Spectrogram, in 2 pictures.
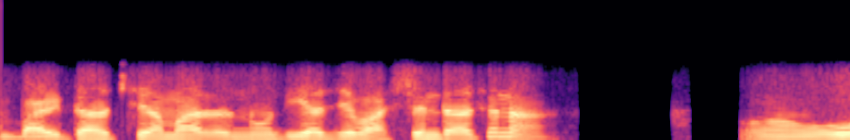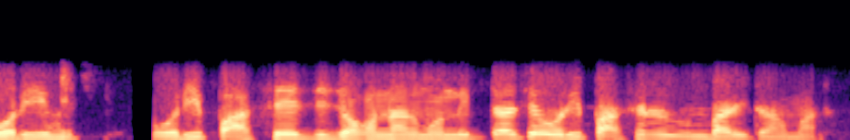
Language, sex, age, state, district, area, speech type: Bengali, male, 60+, West Bengal, Nadia, rural, conversation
